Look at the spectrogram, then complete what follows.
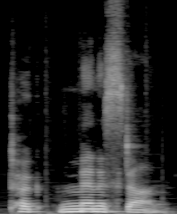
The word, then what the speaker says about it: Turkmenistan: Turkmen, Turkmen, Turkmeni, Turkmenistan. Stan is the strongest syllable.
